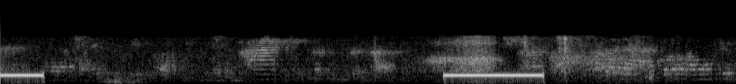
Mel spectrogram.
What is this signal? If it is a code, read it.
Ringback tone (Europe, 425 Hz), with speech.
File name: out- -2003- - - .81359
